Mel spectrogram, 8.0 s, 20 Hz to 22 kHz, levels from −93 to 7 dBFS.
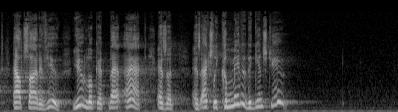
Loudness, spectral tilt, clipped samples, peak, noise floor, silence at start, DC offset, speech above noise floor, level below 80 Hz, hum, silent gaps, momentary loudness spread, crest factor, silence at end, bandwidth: -27 LUFS; -4.5 dB/octave; under 0.1%; -6 dBFS; -60 dBFS; 0.05 s; under 0.1%; 34 dB; -60 dBFS; 60 Hz at -60 dBFS; none; 8 LU; 22 dB; 2.2 s; 14.5 kHz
